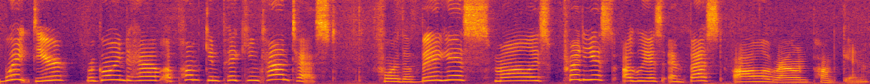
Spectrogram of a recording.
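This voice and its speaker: Someone uses a put-on character voice at a fairly slow pace. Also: woman, extremely high pitch for a woman. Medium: read story. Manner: warm, patient.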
